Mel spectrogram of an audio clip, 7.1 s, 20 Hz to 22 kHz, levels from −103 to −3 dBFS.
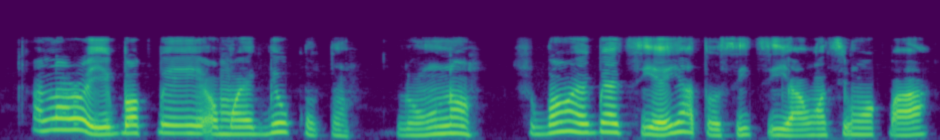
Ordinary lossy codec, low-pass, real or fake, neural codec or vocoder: none; 7.2 kHz; real; none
